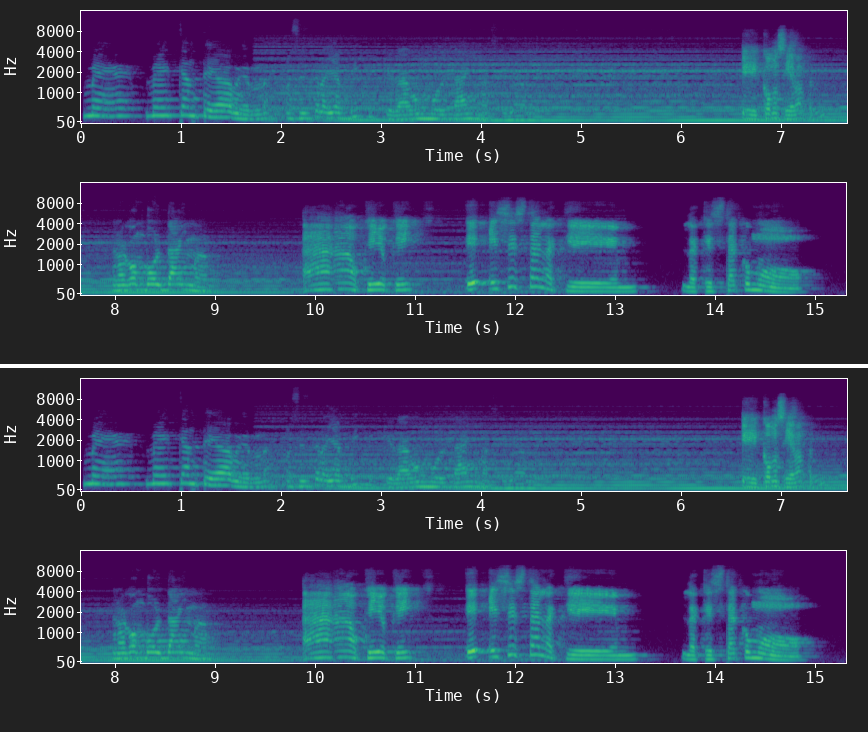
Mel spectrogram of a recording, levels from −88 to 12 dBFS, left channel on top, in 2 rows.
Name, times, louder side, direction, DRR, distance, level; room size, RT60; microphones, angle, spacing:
voice 1, 0.0-4.6 7.9-9.0, left 1 dB, 15° left, 4 dB, 2.3 m, -28 dB
sound 1, 1.7-13.1, left 1 dB, 65° left, 3.3 m, -35 dB
voice 2, 6.6-7.4 9.9-11.0 11.5-13.2 13.7-14.8, right 1 dB, 15° right, 5 dB, 0.8 m, -23 dB
22.0 x 20.5 x 2.9 m, 0.40 s
head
